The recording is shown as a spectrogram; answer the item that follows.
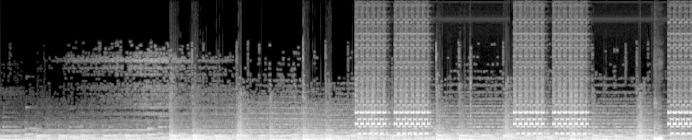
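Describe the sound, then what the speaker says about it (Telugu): A telephone ringtone in a Telugu TV serial scene rings loudly in repeated bursts of a bright electronic tune over a background music bed. "ఫోన్ మోగుతోంది, వినపడుతుందా?"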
